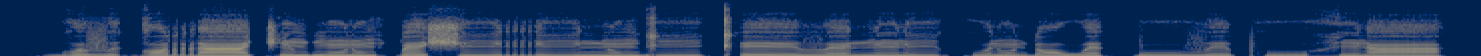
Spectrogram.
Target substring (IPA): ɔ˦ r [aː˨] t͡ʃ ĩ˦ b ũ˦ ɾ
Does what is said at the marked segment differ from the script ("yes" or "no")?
no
